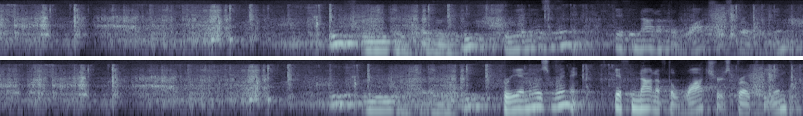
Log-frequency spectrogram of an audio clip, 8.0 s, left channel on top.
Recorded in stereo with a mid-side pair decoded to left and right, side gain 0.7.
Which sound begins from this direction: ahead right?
A man speaking, at 5.0 s.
